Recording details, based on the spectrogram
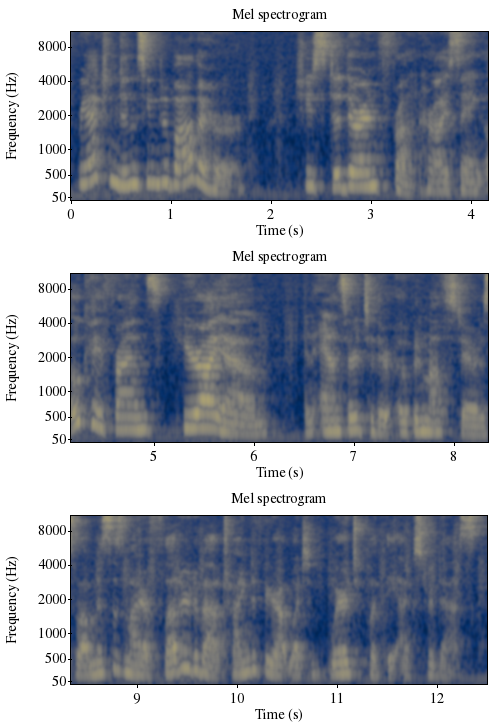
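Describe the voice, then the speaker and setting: A woman's voice: medium pitch, animated, moderate pace, darkish tone. Woman storyteller in an echoey room. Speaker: librarian reading aloud. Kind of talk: children's novel read-aloud storytelling.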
